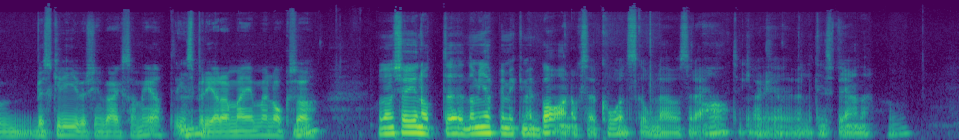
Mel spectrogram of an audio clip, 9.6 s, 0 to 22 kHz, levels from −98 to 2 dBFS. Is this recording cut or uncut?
cut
